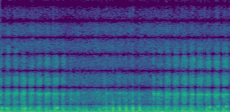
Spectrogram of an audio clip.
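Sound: puma purring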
